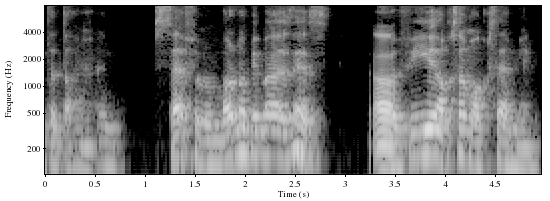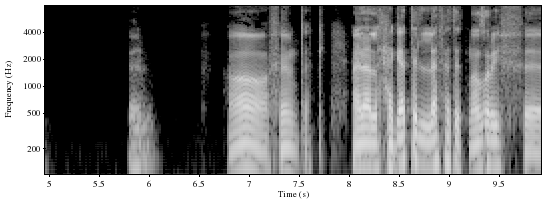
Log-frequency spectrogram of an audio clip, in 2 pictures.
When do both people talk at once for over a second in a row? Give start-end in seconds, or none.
none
